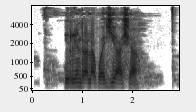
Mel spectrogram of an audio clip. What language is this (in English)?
Rombo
